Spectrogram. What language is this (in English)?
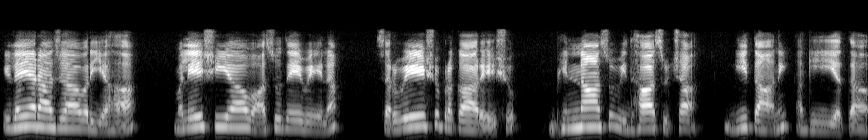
Sanskrit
